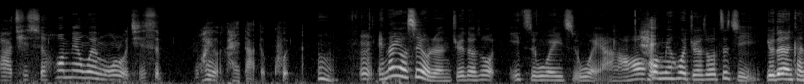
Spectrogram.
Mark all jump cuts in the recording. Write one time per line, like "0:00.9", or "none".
none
